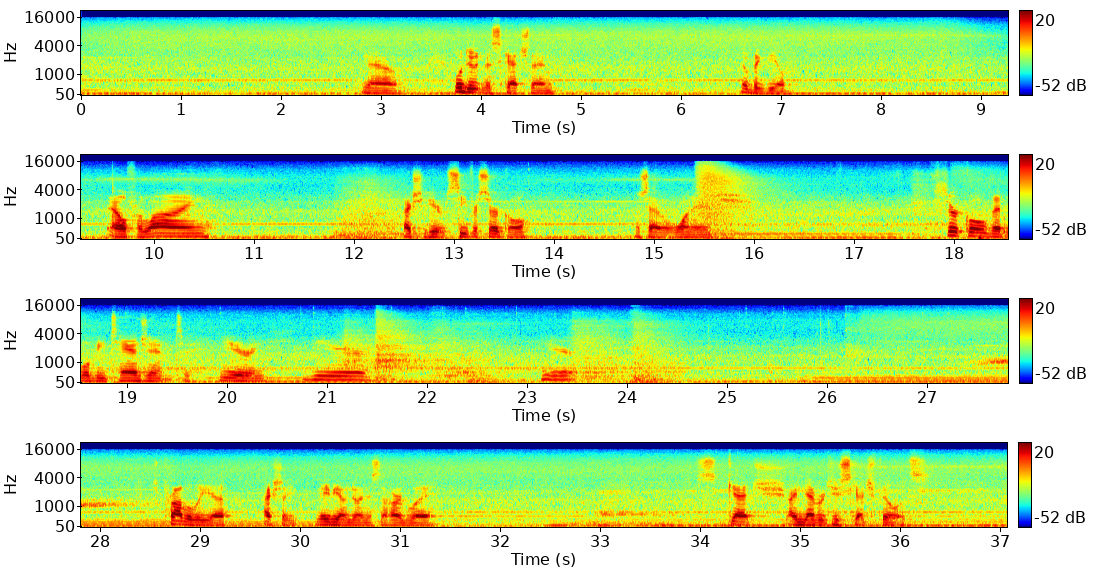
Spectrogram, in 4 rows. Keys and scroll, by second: 2.9 ctrl+z, 9.1 l, 13.0 c, 14.9 Return, 24.0 d, 24.8 c, 28.6 ctrl+z.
